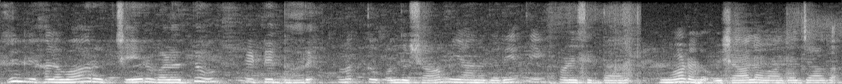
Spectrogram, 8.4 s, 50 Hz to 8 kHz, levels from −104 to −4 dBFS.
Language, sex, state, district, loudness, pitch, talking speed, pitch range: Kannada, female, Karnataka, Bellary, -14 LUFS, 230 Hz, 85 wpm, 215-255 Hz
